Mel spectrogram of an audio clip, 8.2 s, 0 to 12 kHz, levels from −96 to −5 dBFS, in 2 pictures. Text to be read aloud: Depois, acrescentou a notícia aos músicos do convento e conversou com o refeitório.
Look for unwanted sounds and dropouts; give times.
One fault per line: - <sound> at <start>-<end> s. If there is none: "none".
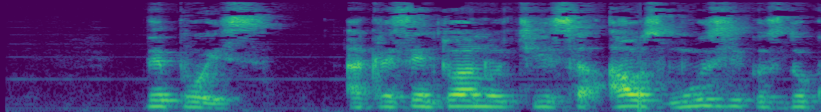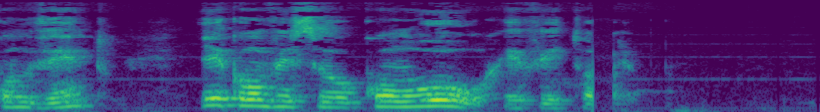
- dropout at 7.1-7.2 s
